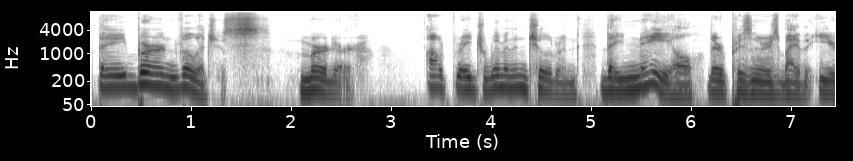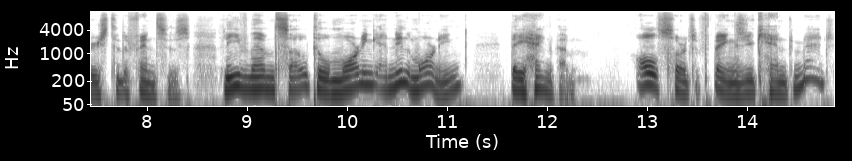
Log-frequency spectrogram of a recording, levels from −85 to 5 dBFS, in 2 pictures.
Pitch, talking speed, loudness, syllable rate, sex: 120 Hz, 145 wpm, -21 LUFS, 4.4 syllables/s, male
